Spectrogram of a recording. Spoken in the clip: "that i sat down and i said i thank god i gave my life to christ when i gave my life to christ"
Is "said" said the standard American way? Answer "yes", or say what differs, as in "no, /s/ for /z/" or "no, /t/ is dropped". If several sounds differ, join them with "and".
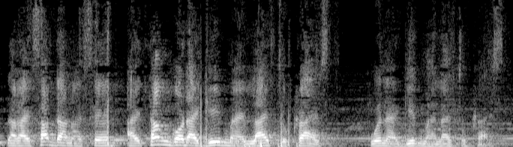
yes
